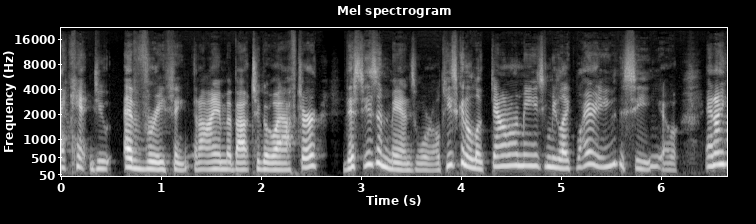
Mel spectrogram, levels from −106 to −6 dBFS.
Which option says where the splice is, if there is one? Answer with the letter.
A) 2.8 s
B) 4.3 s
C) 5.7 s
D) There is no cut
A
